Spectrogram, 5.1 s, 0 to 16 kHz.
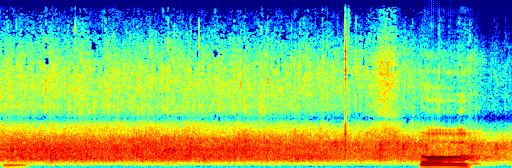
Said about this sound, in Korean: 지난 1년 동안 찬양대원들 너무 감사합니다. 작년에도 그랬지만 금년에도 정말 수고 많이 하셨고 감사합니다. 1년 동안 이 자리를 지키면서 하나님 앞에 찬양드렸던 우리 찬양대원들 박수 한번 해주시기 바랍니다.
